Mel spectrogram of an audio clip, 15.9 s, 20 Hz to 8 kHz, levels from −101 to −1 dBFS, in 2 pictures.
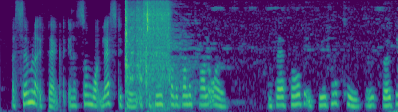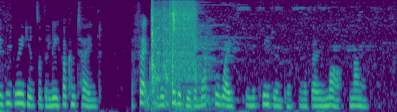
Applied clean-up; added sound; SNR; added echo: classical method Wiener filter.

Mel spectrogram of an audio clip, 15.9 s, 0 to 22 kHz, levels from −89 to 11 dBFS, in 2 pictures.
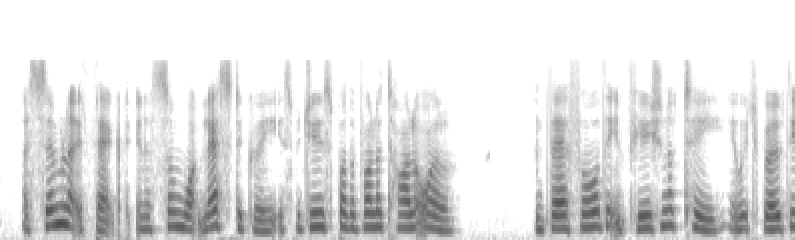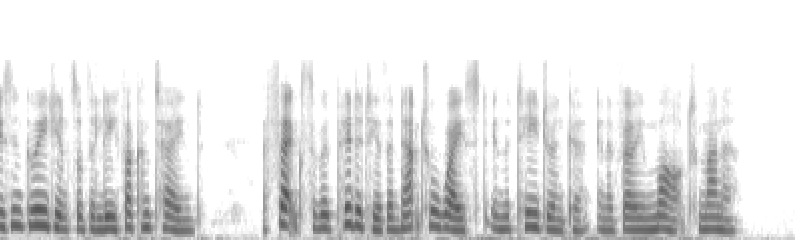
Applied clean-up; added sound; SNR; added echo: none; none; none; none.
